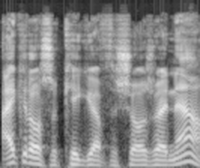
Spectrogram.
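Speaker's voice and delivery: earnest, straightforward delivery. Recalling a warning from the man he toured with, in Bobby's sincere but direct way. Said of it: "he said it like with a very sincere but direct Bobby way".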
